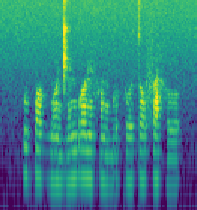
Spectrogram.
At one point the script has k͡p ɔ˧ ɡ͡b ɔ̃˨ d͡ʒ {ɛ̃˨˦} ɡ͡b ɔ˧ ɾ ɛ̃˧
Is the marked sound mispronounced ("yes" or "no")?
no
